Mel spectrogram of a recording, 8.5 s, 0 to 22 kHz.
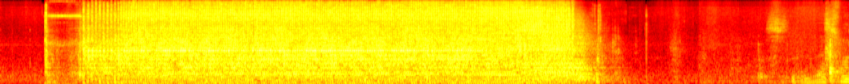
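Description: Front lower control arm bolts are tightened on a GMC Sierra 1500 with a loud, continuous buzzing power-tool rattle lasting about five seconds. It starts after a sharp click and stops abruptly, followed by faint clatter.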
